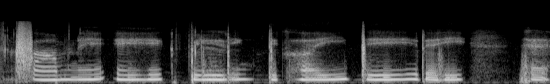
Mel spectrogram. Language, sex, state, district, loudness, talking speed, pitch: Hindi, female, Haryana, Rohtak, -16 LUFS, 75 wpm, 220 Hz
